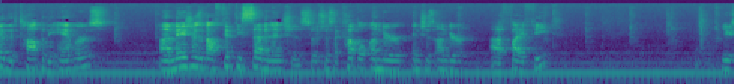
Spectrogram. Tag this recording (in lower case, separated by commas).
speech, tick, tick-tock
